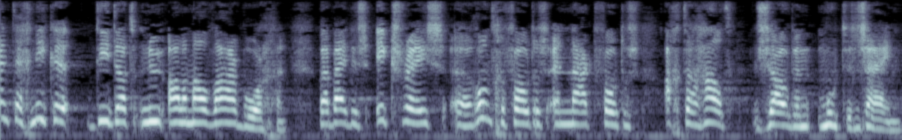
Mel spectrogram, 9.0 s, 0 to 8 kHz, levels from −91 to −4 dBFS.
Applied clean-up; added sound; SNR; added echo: none; none; none; reverberation time 0.4 s.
